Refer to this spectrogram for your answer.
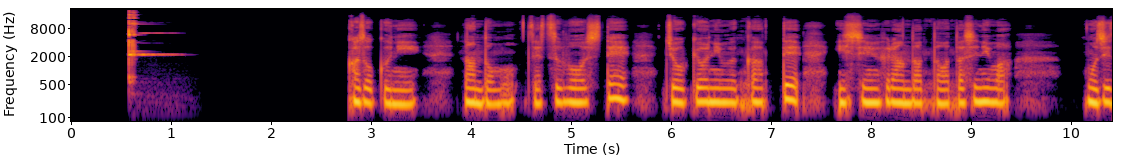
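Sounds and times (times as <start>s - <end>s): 
glasses clinking in a toast: 0.6s - 1.1s
speech: 2.8s - 10.4s.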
